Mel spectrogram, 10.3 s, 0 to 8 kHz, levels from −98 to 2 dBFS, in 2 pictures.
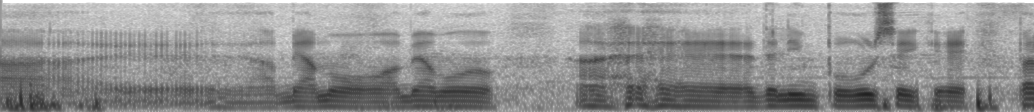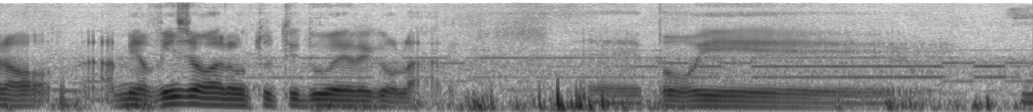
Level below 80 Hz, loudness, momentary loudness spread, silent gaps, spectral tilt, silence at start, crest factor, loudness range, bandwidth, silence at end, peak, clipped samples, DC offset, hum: -38 dBFS; -21 LUFS; 15 LU; none; -6.5 dB/octave; 0 s; 18 dB; 7 LU; 7.6 kHz; 0 s; -2 dBFS; under 0.1%; under 0.1%; none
